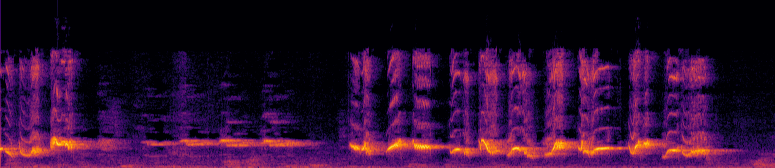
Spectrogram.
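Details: Robin in full lure song: warbled notes, a long even whistle held about a second, then a fast series of looping, downslurred whistles, over a faint background hum.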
